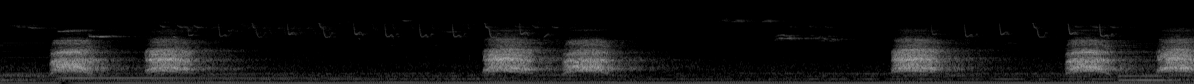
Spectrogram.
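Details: Roe deer calling to one another give rough, gruff barks, each about half a second long, often in quick pairs with pauses between, in an exchange lasting about 15 minutes. Small birds twitter faintly in the background.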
